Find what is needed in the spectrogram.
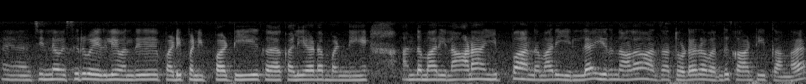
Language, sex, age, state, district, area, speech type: Tamil, female, 30-45, Tamil Nadu, Pudukkottai, rural, spontaneous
